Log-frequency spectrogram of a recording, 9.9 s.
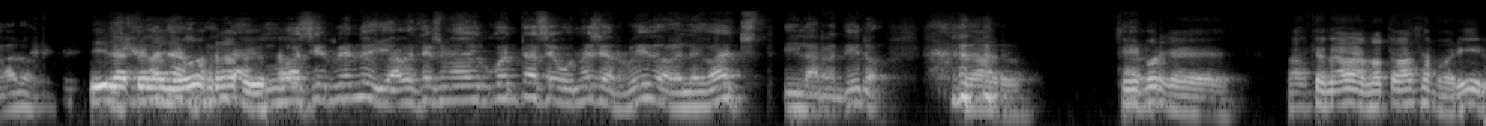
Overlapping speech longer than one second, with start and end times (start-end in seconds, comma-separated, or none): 0.7-2.1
